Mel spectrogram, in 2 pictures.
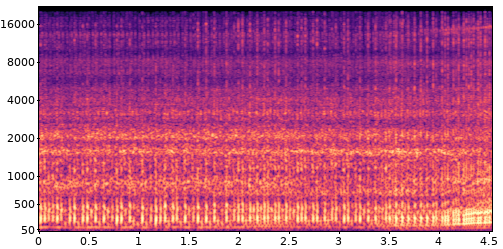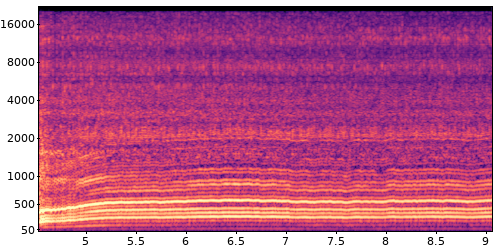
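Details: Enya 46-4C model four-stroke with air bleed carb on the bench, first run at 74°F in humid weather; uneven popping as it fires up, then a steady high drone still sounding a touch rich and soft; cause suspected.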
